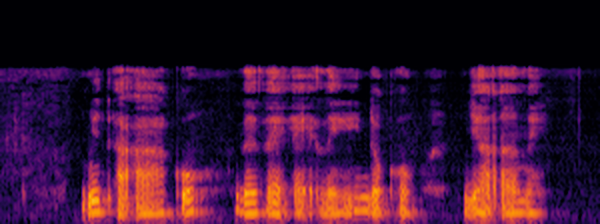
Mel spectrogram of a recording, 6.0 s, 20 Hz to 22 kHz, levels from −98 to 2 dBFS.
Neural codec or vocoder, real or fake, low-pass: codec, 16 kHz, 16 kbps, FreqCodec, smaller model; fake; 7.2 kHz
